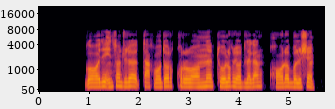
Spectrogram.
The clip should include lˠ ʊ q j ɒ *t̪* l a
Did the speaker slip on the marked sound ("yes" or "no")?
yes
